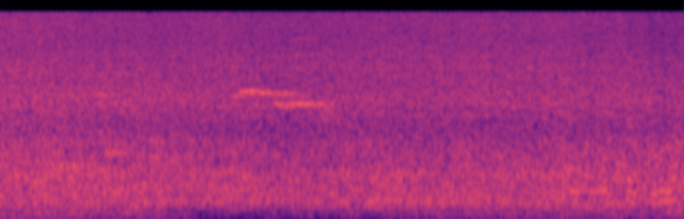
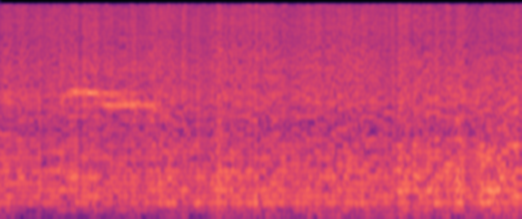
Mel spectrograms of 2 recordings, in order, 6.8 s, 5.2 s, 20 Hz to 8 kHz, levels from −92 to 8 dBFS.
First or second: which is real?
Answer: first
